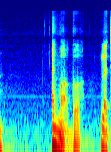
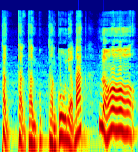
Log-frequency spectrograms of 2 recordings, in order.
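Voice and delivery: stammering; 9 semitones higher than usual. Acted. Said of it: "Thằng Tuyền ấp úng".

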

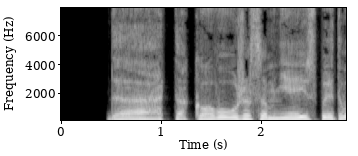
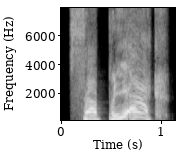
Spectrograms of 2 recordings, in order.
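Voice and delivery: "Сопляк!" as a high, furious outburst; яростный рык; 11 semitones higher than usual. A narrator's reading. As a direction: explode on "Сопляк!", choking with rage. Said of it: "захлёбываясь от ярости, рычал я". («Сопляк!», захлёбываясь от ярости)

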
